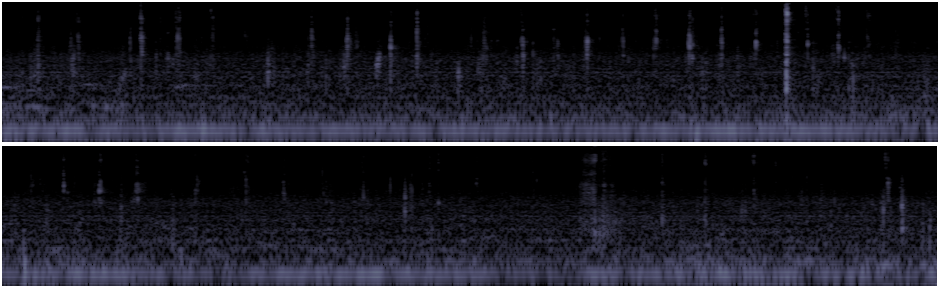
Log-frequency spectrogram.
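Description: Close-miked chewing of mutton curry and rice eaten by hand, with many short, sharp wet mouth clicks and lip smacks; the loudest smack comes about eight seconds in.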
